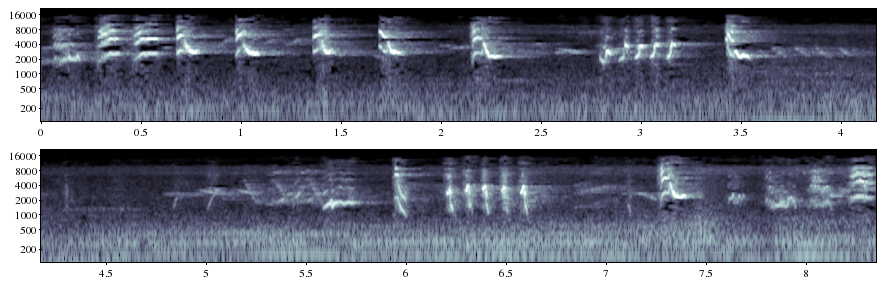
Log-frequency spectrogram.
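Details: Cucak kombo song used as training material for songbirds: bursts of sharp, high chirps and rapid stuttered notes, some falling whistles, delivered in quick clusters with short pauses, with faint low background hum.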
